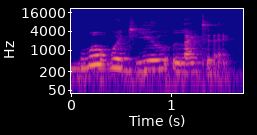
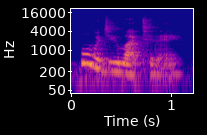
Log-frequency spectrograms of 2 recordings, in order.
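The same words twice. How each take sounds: First: Higher, slower, sing-song God voice; God asking again. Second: Lightly voiced God, gentle question; God asking kindly. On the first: Retold or imitated. God repeating his offer, slower and higher. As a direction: draw it out like a doting father. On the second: God offering the listener anything, lightly voiced. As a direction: ask it like a kind father. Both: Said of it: "And God's like".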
